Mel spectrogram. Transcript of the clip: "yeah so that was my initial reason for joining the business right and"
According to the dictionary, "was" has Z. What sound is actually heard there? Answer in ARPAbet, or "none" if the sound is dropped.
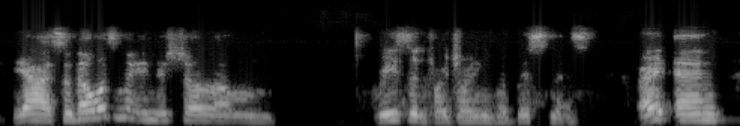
Z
